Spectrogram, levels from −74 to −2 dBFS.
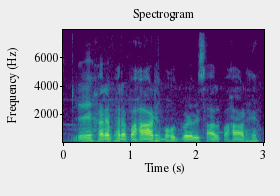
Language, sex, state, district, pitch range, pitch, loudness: Chhattisgarhi, male, Chhattisgarh, Raigarh, 115-125 Hz, 120 Hz, -19 LUFS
